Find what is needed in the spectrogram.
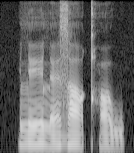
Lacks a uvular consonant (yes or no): no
